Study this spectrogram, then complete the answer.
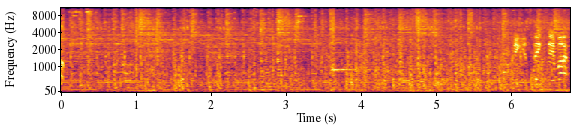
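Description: A horse gallops in the Red Dead Redemption video game, rapid hoofbeats drumming under busy game noise and faint voices.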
